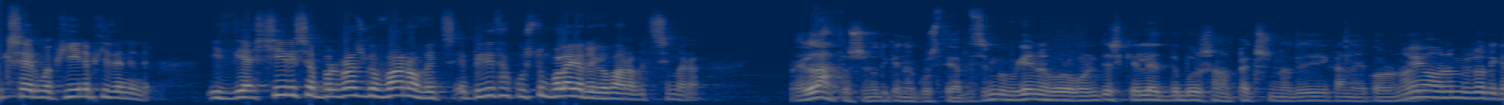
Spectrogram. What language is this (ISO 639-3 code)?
ell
